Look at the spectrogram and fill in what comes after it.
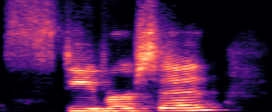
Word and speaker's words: Steverson: My name is Ellen Steverson. A lot of people misspell that last name. So it's S-T-E-V-E-R as in Romeo, S-O-N.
